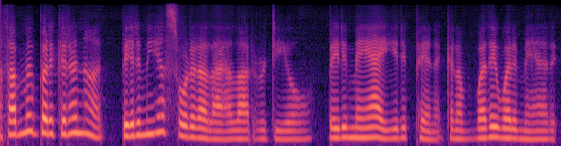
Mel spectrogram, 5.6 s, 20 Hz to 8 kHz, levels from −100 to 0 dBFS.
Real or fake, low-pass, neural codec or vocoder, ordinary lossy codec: fake; 7.2 kHz; codec, 16 kHz, 0.2 kbps, FocalCodec; none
